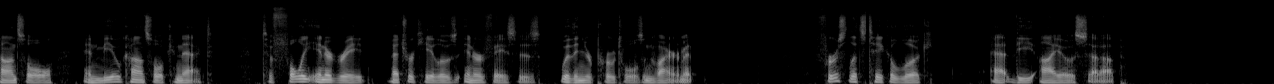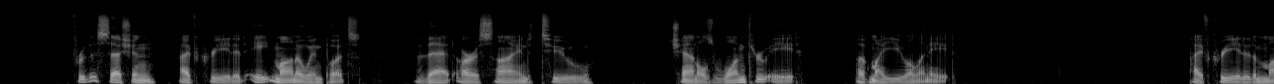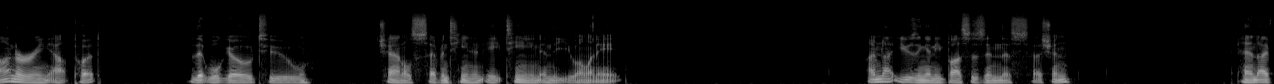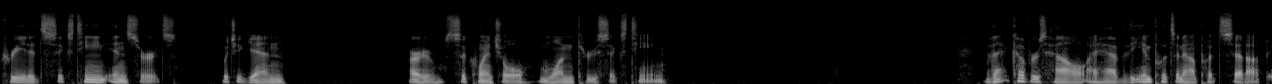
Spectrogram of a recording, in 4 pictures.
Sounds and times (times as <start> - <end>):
Speech: 0.0 - 7.0, 8.2 - 11.3, 13.4 - 18.7, 19.4 - 22.4, 24.6 - 26.6, 27.4 - 28.7, 29.3 - 31.8, 34.1 - 36.3, 37.8 - 41.2, 42.3 - 45.0, 48.0 - 50.9.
